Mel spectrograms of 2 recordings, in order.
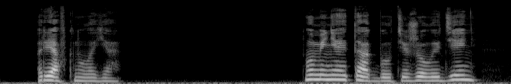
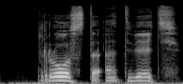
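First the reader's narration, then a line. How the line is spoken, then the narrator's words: Through gritted teeth. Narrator (Russian): вновь процедил Макс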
